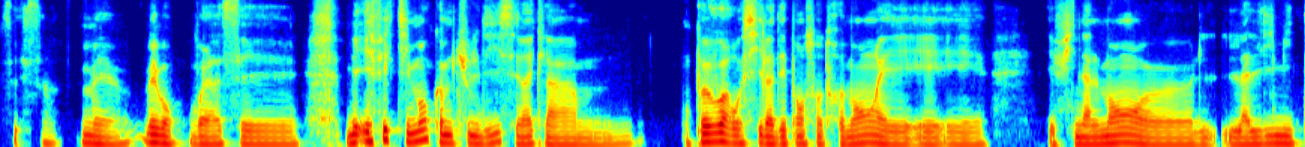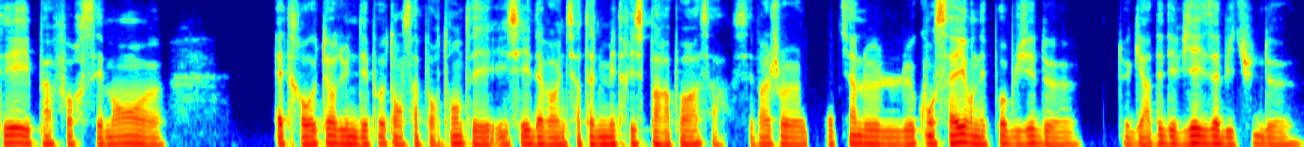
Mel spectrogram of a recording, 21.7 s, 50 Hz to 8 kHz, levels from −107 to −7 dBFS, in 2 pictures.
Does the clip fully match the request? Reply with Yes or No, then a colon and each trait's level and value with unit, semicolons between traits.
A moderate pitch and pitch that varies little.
No: low, 100 Hz; narrow, 2.1 semitones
